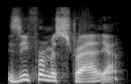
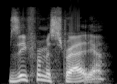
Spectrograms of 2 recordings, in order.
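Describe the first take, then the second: First: 'Is he' is said fully as two words. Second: 'Is he' is reduced to a z sound. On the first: "I'll say them once with Z" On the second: "then the second time with Z"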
